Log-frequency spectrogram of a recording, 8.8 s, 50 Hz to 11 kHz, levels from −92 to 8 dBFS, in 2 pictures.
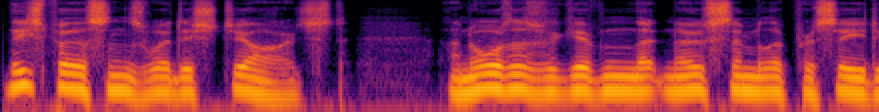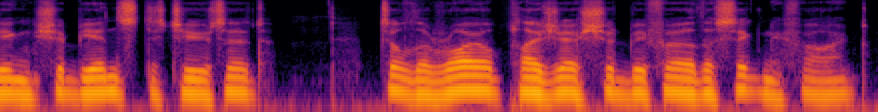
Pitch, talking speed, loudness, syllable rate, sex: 130 Hz, 155 wpm, -18 LUFS, 5.7 syllables/s, male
